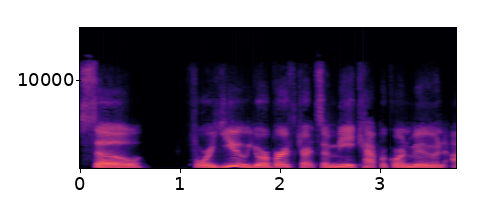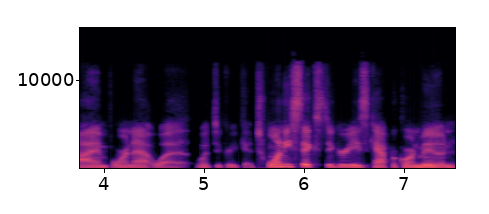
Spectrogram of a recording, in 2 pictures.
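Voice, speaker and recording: Against a quiet background, a woman with an unremarkable speaking voice talks fairly slowly at a medium pitch with ordinary pitch variation, in a dry, close sound with no echo. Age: 30s. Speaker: podcast host, astrology. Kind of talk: casual chat.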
